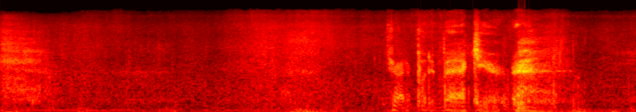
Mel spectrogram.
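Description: A cloth sheet rustles as it is handled.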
